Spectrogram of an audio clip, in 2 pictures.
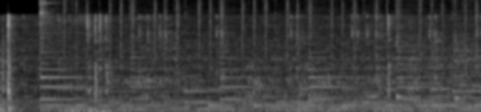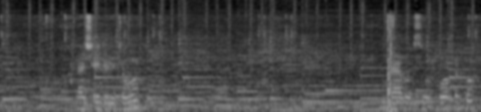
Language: Romanian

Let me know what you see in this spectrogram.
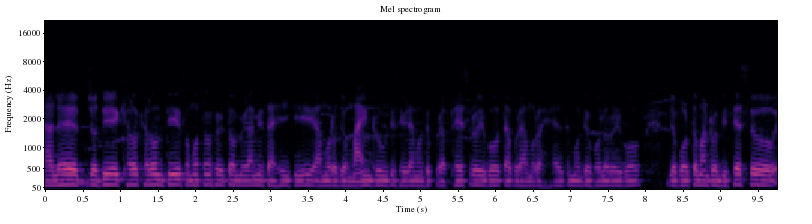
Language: Odia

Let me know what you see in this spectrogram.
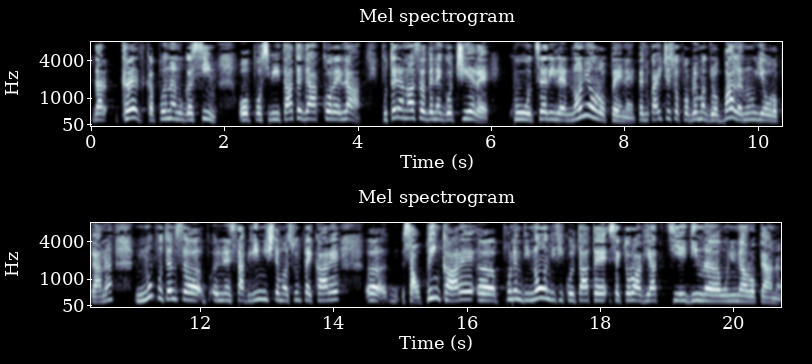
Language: Romanian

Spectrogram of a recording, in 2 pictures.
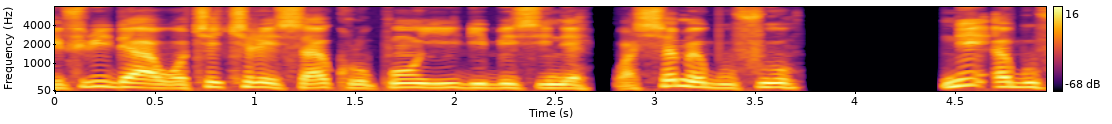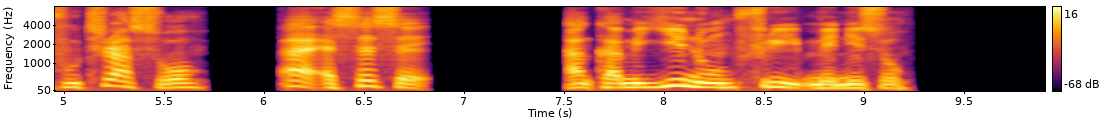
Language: Akan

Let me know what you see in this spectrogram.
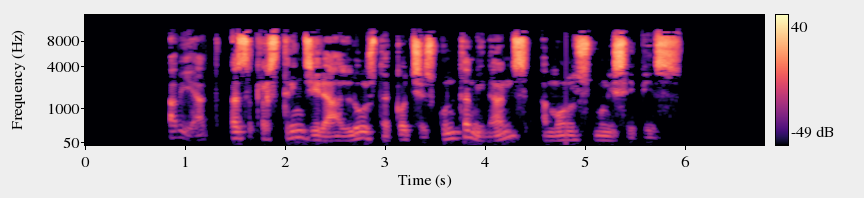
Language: Catalan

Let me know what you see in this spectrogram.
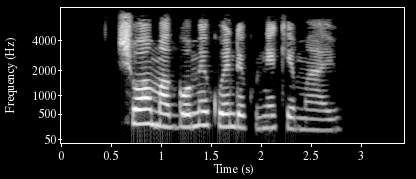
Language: Taita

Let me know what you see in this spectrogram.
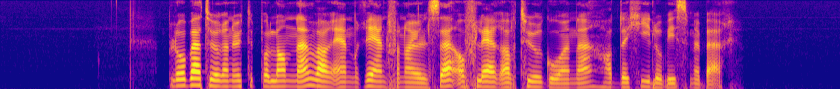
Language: Norwegian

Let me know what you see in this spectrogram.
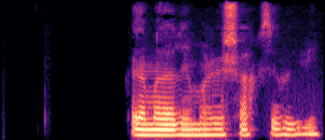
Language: Pashto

